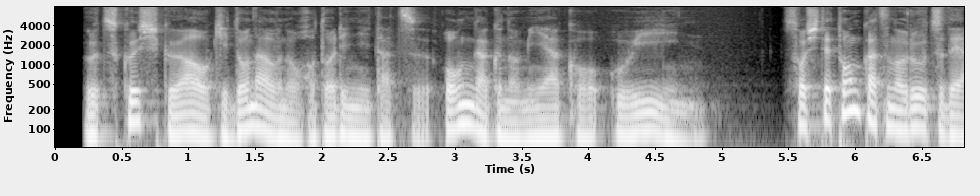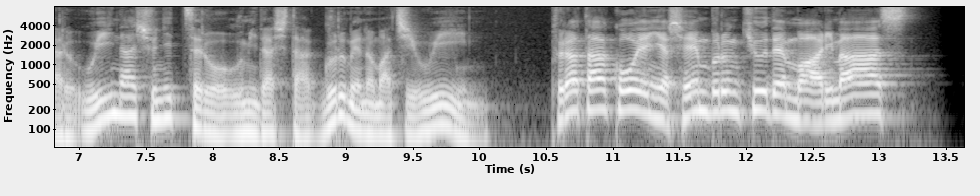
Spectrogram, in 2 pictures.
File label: Japan M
